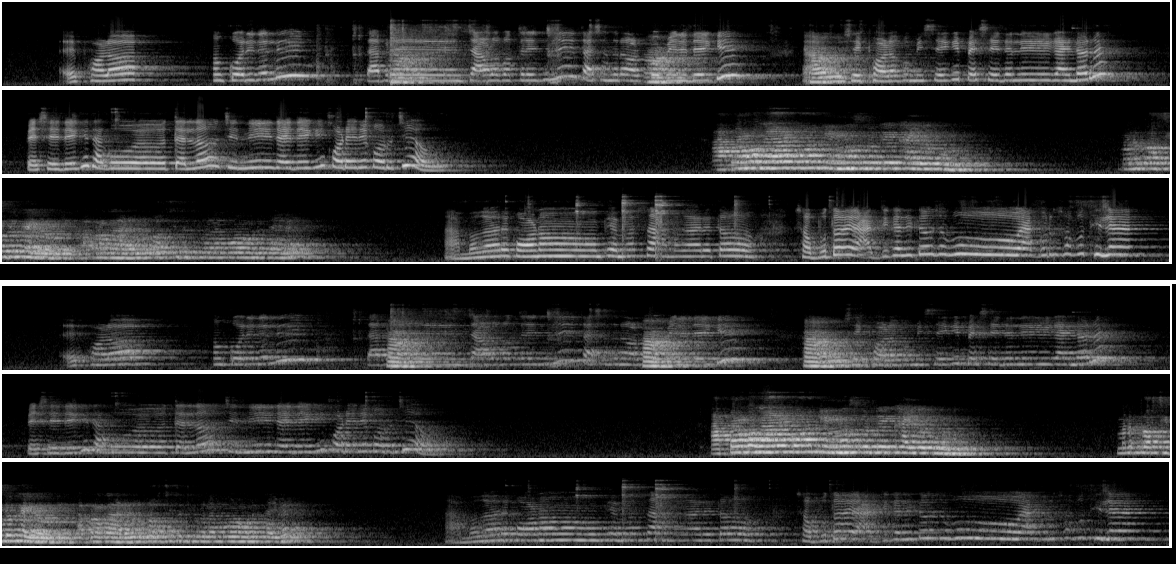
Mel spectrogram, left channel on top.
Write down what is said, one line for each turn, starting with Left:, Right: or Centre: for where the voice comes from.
Left: ଏ ଫଳ କୋରିଦେଲି ତାପରେ
Right: ହଁ
Left: ଚାଉଳ ବତୁରେଇ ଥିଲି ତା ସାଙ୍ଗରେ ଅଳ୍ପ
Right: ହଁ
Left: ବିରି ଦେଇକି
Right: ହଁ
Left: ଆଉ ସେଇ ଫଳକୁ ମିଶେଇକି ପେସେଇହଲଦେଲି ଗ୍ରାଇଣ୍ଡର ରେ। ପେଷେଇ ଦେଇକି ତାକୁ ତେଲ ଚିନି ଦେଇ ଦେଇକି କଡେଇରେ କରୁଛି ଆଉ।
Right: ଆପଣଙ୍କ ଗାଁ ରେ କଣ ଫେମସ୍ ଗୋଟେ ଖାଇବା କୁହନ୍ତୁ? ମାନେ ପ୍ରସିଦ୍ଧ ଖାଇବା ଗୋଟେ ଆପଣ ଗାଁରେ ଗୋଟେ ପ୍ରସିଦ୍ଧ ଥିବ ନା କଣ ଗୋଟେ ଖାଇବା?
Left: ଆମ ଗାଁରେ କଣ ଫେମସ ଆମ ଗାଁରେ ତ ସବୁ ତ ଆଜିକାଲି ତ ସବୁ ଆଗରୁ ସବୁ ଥିଲା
